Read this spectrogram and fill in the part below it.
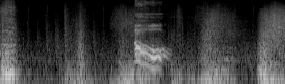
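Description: Magic energy beams fire with crackling, whooshing blasts.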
